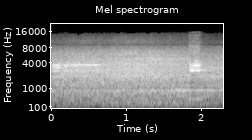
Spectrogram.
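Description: Highway traffic passing close by: the steady rush of a truck, cars and motorcycles driving past. A brief high-pitched sound comes just before the end.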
